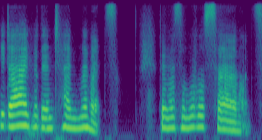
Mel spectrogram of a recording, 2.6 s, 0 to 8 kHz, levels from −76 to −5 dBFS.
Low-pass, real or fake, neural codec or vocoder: 7.2 kHz; fake; codec, 16 kHz, 0.5 kbps, FreqCodec, smaller model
